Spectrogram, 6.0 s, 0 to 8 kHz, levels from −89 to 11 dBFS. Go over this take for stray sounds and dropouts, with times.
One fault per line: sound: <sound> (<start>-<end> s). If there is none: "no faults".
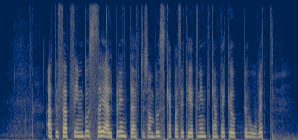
no faults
